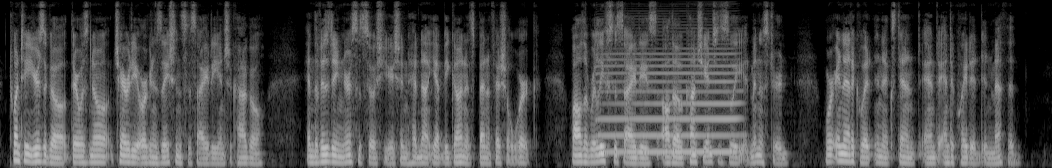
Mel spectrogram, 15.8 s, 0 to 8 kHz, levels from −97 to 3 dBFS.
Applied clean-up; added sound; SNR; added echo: none; Wind instrument, woodwind instrument; 4 dB; none.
